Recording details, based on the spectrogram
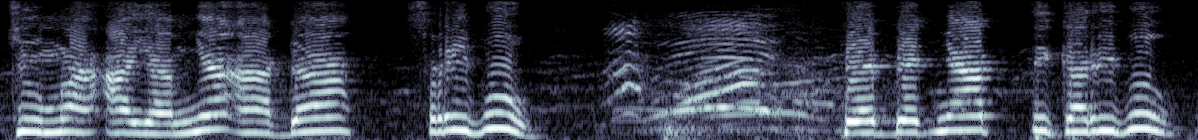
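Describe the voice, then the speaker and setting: A woman tells a children's story live in a high voice, with slow, theatrical delivery. She calls out to her audience over a noisy crowd.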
